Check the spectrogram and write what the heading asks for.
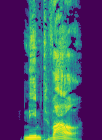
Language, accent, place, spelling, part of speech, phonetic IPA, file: German, Germany, Berlin, nehmt wahr, verb, [ˌneːmt ˈvaːɐ̯], De-nehmt wahr.ogg
- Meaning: inflection of wahrnehmen: 1. second-person plural present 2. plural imperative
